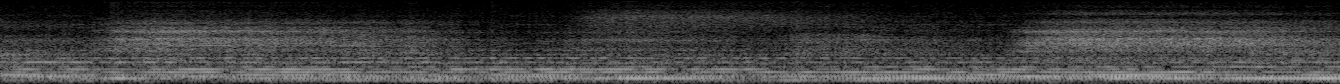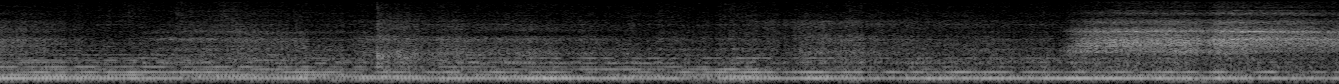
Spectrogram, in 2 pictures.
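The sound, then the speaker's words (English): Forceful, rhythmic breaths of a yoga breathing exercise repeat roughly every two seconds, each a strong hissing rush of air, loud over a steady droning tonal background. “Your breathing will keep you light, flexible, and soft.”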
